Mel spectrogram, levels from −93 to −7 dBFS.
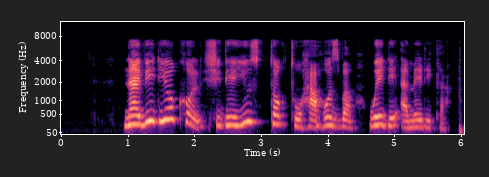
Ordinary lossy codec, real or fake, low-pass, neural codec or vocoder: none; real; 7.2 kHz; none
